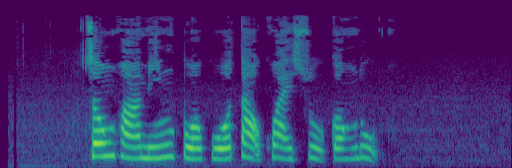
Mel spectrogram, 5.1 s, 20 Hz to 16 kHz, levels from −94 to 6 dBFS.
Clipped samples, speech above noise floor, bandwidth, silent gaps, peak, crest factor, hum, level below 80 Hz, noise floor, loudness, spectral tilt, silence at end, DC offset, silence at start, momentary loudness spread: under 0.1%; 43 dB; 11.5 kHz; none; -4 dBFS; 20 dB; none; -76 dBFS; -65 dBFS; -23 LUFS; -3.5 dB/octave; 1.4 s; under 0.1%; 0.85 s; 14 LU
